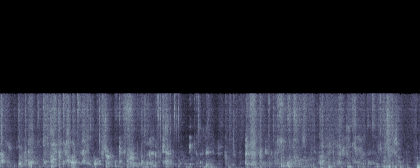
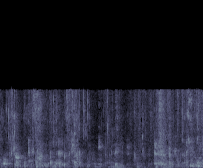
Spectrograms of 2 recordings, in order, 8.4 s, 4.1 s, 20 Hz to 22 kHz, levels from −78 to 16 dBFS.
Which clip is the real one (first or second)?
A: second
